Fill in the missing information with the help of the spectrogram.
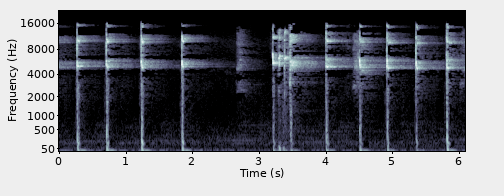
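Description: Lovebird calling: sharp, high, ringing chirps repeated about twice a second, with a short break about two seconds in.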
